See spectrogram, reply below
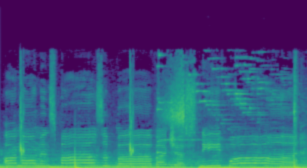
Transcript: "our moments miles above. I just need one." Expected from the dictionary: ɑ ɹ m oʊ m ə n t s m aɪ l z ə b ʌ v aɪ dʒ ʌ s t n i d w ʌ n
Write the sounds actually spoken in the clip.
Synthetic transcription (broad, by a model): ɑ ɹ m oʊ m ə n t s m aɪ l z ə b ʌ v aɪ dʒ ʌ s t n i d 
